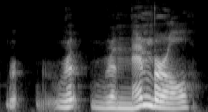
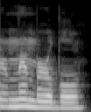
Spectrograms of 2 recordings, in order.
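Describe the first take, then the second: First: False starts, then remembrall said slowly; stumbling over remembrall. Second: Remembrall slurred into rememberable; remembrall mispronounced. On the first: Reviewer fighting a hard word, remembrall stumbled out slowly. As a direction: restart and carefully sound out remembrall. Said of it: "I don't like that word. It's hard to say". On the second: Reviewer retelling the broom scene, remembrall mispronounced as rememberable. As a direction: add an extra syllable, making remembrall "rememberable". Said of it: "It's hard to say". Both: Real, not acted.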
